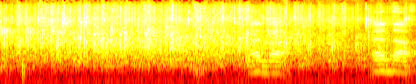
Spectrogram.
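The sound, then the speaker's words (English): A crowd bursts into sustained, dense clapping for a woman's son at a baptism, filling the whole clip at a steady loud level, with brief voices calling out near the end. “And let's give him some applause.”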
